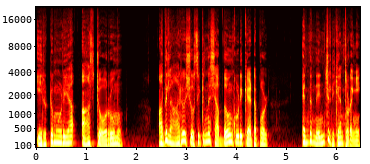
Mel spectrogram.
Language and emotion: Malayalam, fearful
